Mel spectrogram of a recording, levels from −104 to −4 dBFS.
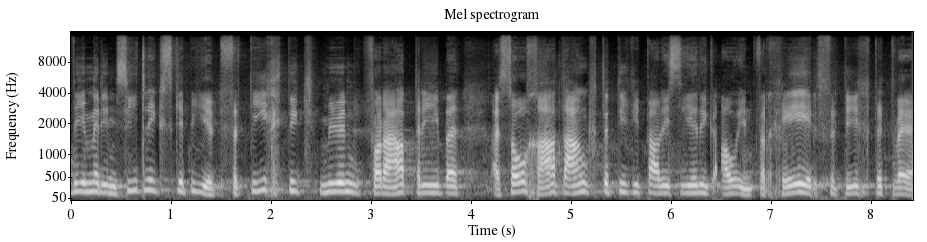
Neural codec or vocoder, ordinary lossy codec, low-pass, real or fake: codec, 32 kHz, 1.9 kbps, SNAC; none; 14.4 kHz; fake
